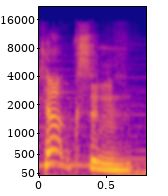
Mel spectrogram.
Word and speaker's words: Tucson: It's pronounced Tucson.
